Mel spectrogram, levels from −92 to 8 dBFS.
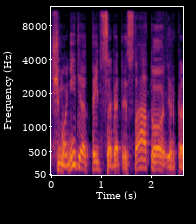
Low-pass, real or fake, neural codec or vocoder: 10.8 kHz; fake; codec, 44.1 kHz, 3.4 kbps, Pupu-Codec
